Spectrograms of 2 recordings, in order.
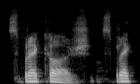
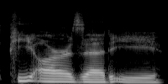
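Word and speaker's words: Przekrój: I think it's something like Sprekhoj. Sounds very, It's very convincing. there's a lot of consonants. Przekroj.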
